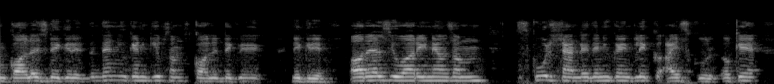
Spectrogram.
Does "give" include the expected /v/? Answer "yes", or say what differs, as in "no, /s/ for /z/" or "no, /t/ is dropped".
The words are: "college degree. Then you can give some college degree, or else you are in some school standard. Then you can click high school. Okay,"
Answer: no, /p/ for /v/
